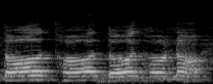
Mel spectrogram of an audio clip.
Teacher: त थ द ध न, इस पांचों को दांत से बोला जाता है,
